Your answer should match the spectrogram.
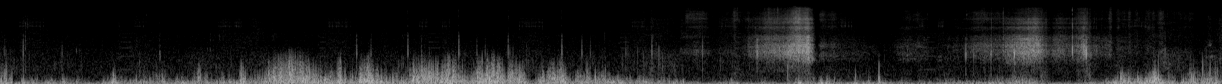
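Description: Footsteps scuffing along a dirt path over dry leaves and twigs, with uneven rustling and rumbling close to the microphone. Two short, louder bursts of rustle come about eight and ten seconds in.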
